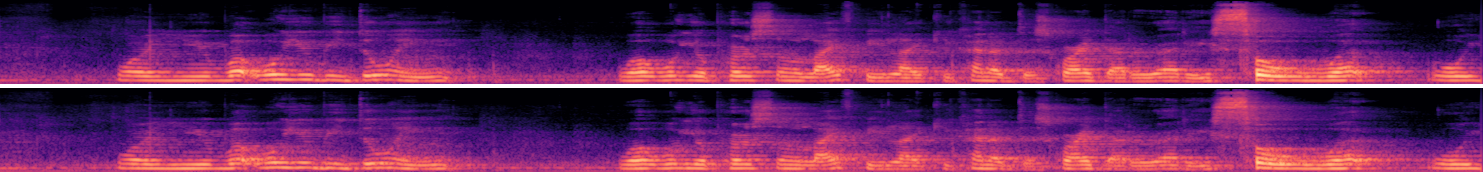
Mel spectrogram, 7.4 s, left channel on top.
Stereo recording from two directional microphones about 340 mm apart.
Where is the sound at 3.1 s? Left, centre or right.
Centre.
